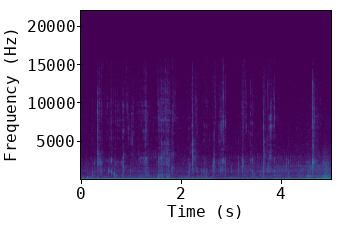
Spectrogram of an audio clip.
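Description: Close-up chewing and biting of a steamed chicken momo dumpling, with many small wet clicks and smacks of the mouth.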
